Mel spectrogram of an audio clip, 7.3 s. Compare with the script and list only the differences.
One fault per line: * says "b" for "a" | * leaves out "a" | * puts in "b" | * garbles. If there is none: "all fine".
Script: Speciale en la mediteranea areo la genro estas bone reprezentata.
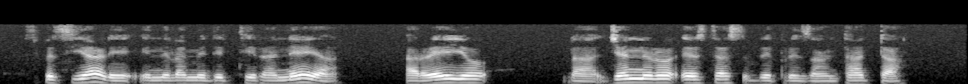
* leaves out "bone"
